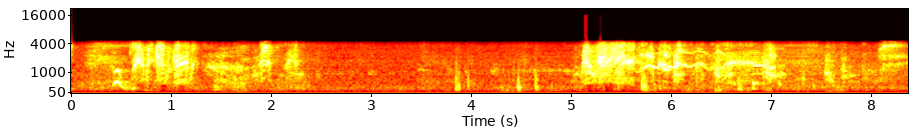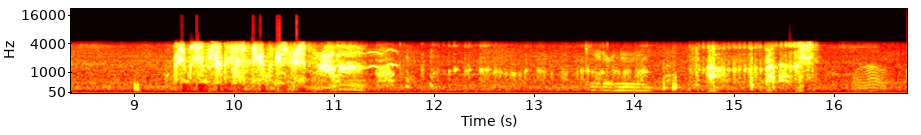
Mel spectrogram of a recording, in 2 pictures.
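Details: Angry pug wearing a snowsuit while playing outdoors with a Great Pyrenees, giving loud harsh, wailing outbursts in four separate bouts a few seconds apart, with quieter pauses and faint voices between.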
